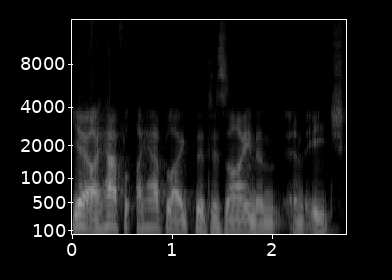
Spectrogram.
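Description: A man speaks with a southern English accent at a moderate pace. The recording is very clean, with a silent background. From England, Cambridge. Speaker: animator. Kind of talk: casual interview.

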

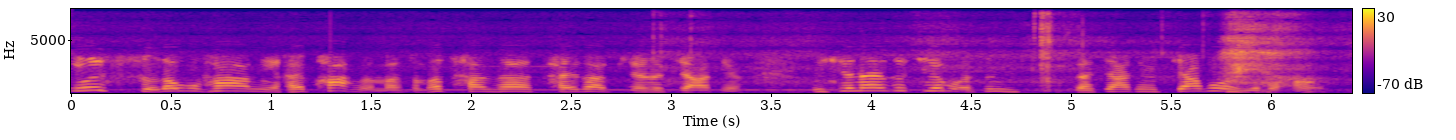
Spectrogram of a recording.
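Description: Talking very fast, a man with a high voice swings through a very wide pitch range. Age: 40s. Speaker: caller. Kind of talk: phone-in confession.

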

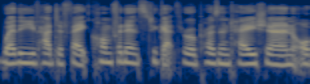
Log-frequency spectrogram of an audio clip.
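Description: A woman with an Australian accent, flat and monotone, on a very clean recording with a silent background. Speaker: podcast host and radio station staffer. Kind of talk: casual chat. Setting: studio.

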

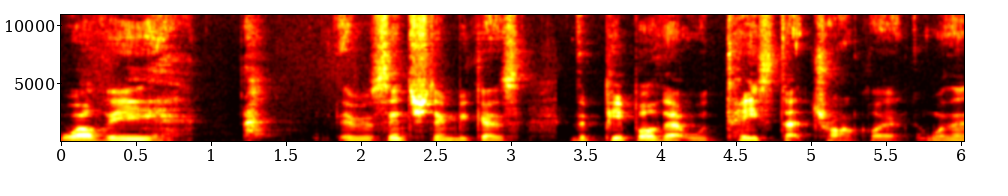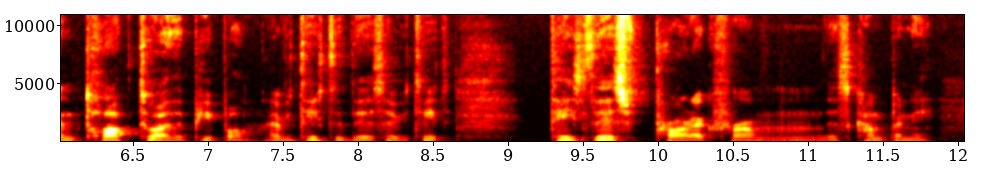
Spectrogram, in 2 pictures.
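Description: This is a man with a somewhat breathy voice. The recording is very clean with a silent background. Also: medium pitch for a man, ordinary pitch variation, moderate pace. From Mexico. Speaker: chocolate business owner. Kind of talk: casual interview conversation.

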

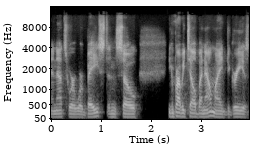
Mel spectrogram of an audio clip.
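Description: Over a quiet background, a man with an American accent speaks in a normal speaking voice at a fairly low pitch. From Oregon. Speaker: podcast host, card collector. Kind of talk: casual chat.

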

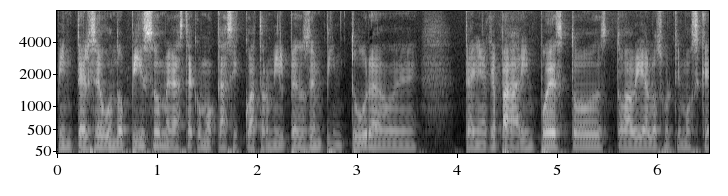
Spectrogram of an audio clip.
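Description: A man with a Mexican accent, medium pitch and a fairly quick pace, in a very clean recording with a silent background. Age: 20s. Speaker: podcast host. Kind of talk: casual chat.

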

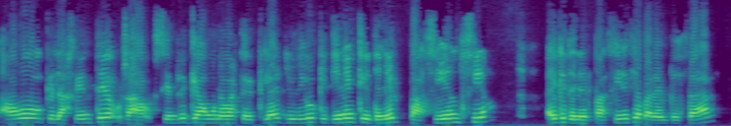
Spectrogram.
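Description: The woman's voice sits at a high pitch. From Spain, Murcia region (small town). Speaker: makeup artist. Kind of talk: interview.

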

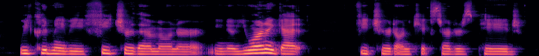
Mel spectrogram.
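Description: In an American accent, a woman speaks with a dark, mellow tone and fairly even intonation. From Nevada, US. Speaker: founder of a yoga mat brand. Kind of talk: interview. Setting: studio.

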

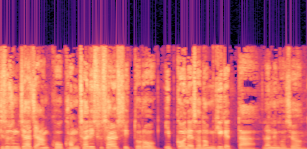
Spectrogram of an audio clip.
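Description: In an unremarkable speaking voice, a woman talks at a fairly quick pace and medium pitch with lively intonation. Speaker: journalist. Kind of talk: news briefing.

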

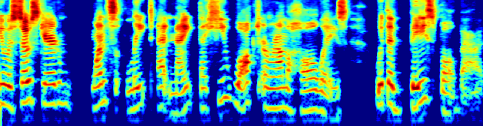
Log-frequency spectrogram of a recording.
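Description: A woman uses a plain, everyday voice at medium pitch and a fairly slow pace, with lively intonation and big swings in loudness. The sound is dry and close, with no echo. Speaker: podcast co-host. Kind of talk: dramatic narration of a ghost story, read aloud, mixed with casual banter.

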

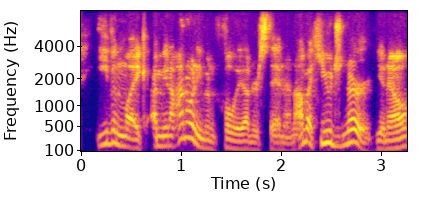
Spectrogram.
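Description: Someone with a Midwestern American accent speaks at a very fast pace. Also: man. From Ohio, US Midwest (Columbus). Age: 30s. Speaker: Bitcoin advocate and cybersecurity worker. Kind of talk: casual interview. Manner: halting, repeats words.

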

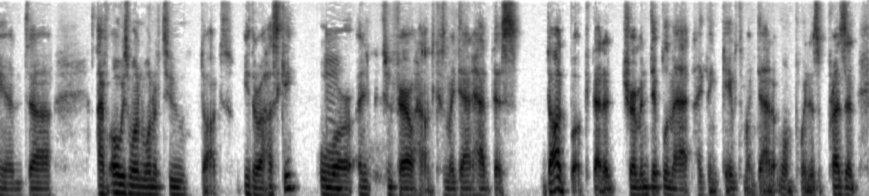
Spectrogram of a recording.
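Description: Dry and close with no echo, a man talks fairly quickly with a Boston accent. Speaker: entrepreneur and medical device founder. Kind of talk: casual interview chat. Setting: remote call, early morning. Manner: animated.

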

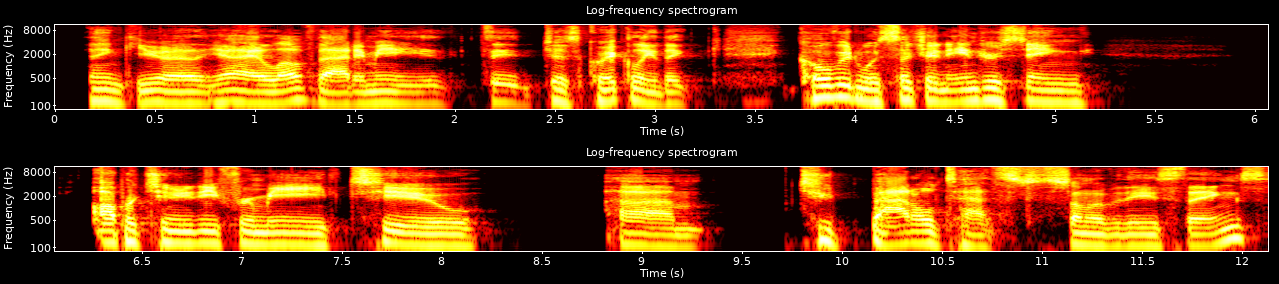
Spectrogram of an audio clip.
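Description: A man's bright, sharp voice at a fairly slow pace, with fairly even intonation. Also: medium pitch for a man. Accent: Canadian. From Canada. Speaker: keynote speaker and transplant recipient. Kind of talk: interview.

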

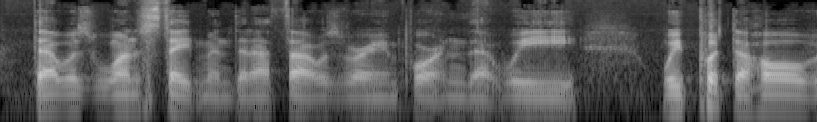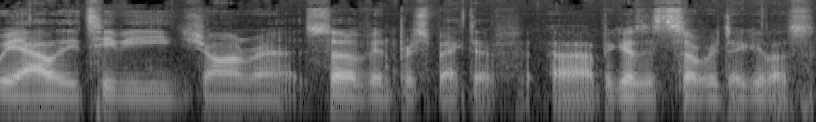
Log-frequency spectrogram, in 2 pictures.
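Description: Very deep and low, a man's voice moves at a fairly quick pace. The intonation is monotone and flat. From Germany (small town). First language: German. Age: 30s. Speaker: actor and model. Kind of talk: interview. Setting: studio.

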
